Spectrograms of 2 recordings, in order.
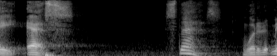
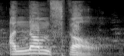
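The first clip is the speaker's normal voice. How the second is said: laughing punchline; 13 dB louder, much slower than usual. Real, not acted.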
